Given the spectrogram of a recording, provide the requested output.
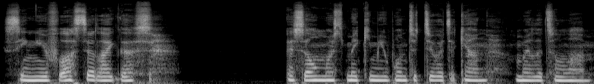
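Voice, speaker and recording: Woman acting as courtly vampire lady, British accent, lowish pitch, very even intonation, soft and breathy, flirty, possessive, formal, ASMR roleplay. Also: moderate pace. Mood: flirty, doting. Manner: formal, archaic, courteous phrasing.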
